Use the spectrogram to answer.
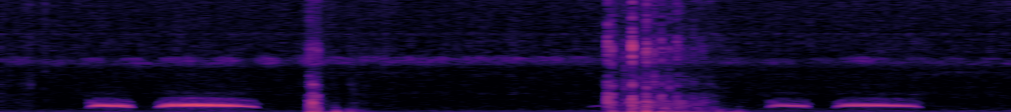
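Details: Decoy spotted dove answering wild doves as two wild birds approach the yard, the second resisting a little. Two short-long coo pairs separated by bursts of knocking and rattling noise.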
